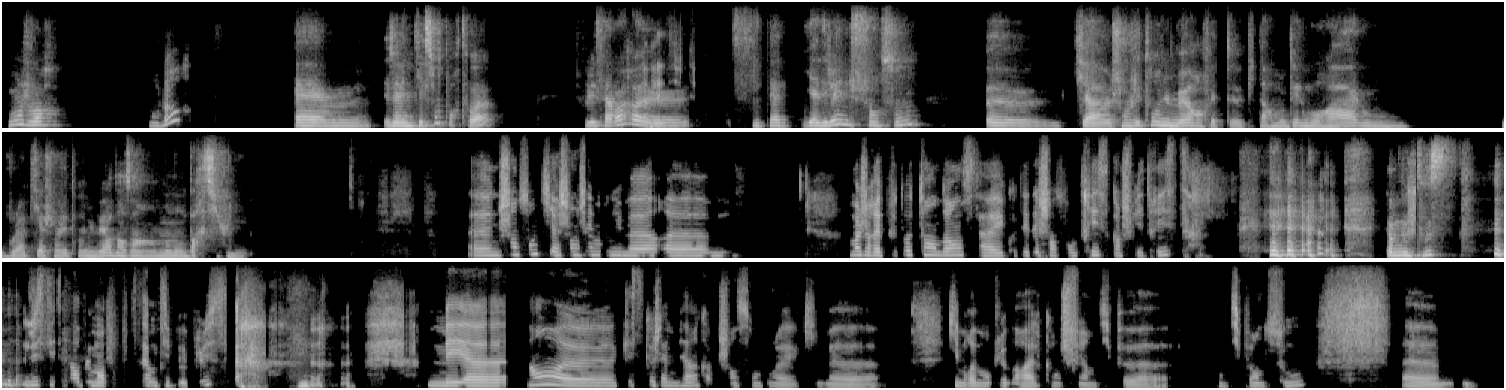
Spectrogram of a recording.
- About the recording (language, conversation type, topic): French, unstructured, Comment une chanson peut-elle changer ton humeur ?
- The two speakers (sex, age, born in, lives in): female, 30-34, France, France; female, 50-54, France, France
- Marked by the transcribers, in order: distorted speech; laugh; chuckle; other noise; chuckle; chuckle; laugh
